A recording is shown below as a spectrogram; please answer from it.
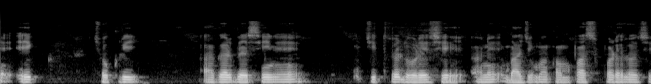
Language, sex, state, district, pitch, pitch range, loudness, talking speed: Gujarati, male, Gujarat, Valsad, 110 Hz, 105-115 Hz, -18 LUFS, 110 wpm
